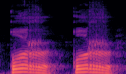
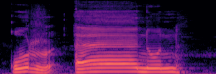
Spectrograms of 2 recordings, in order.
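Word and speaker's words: قرآن: J'ai dit qur. Et ça, c'est pas correct. On doit s'arrêter sur le ra. Qur'anun.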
